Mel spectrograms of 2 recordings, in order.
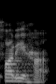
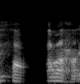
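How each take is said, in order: First: The middle consonant is followed by an 'i' vowel. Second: The middle consonant is followed by an 'a' vowel. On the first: The speaker calls it right. "It's always fariha" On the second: The speaker calls it wrong. "it never be faraha"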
